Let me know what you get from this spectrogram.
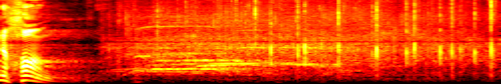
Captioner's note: all applauding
